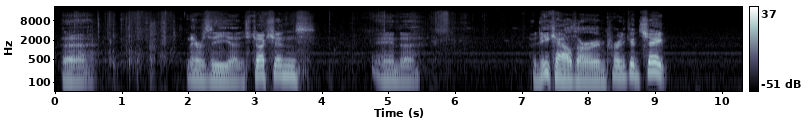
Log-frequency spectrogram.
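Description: Paper and plastic rustle as they are handled.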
